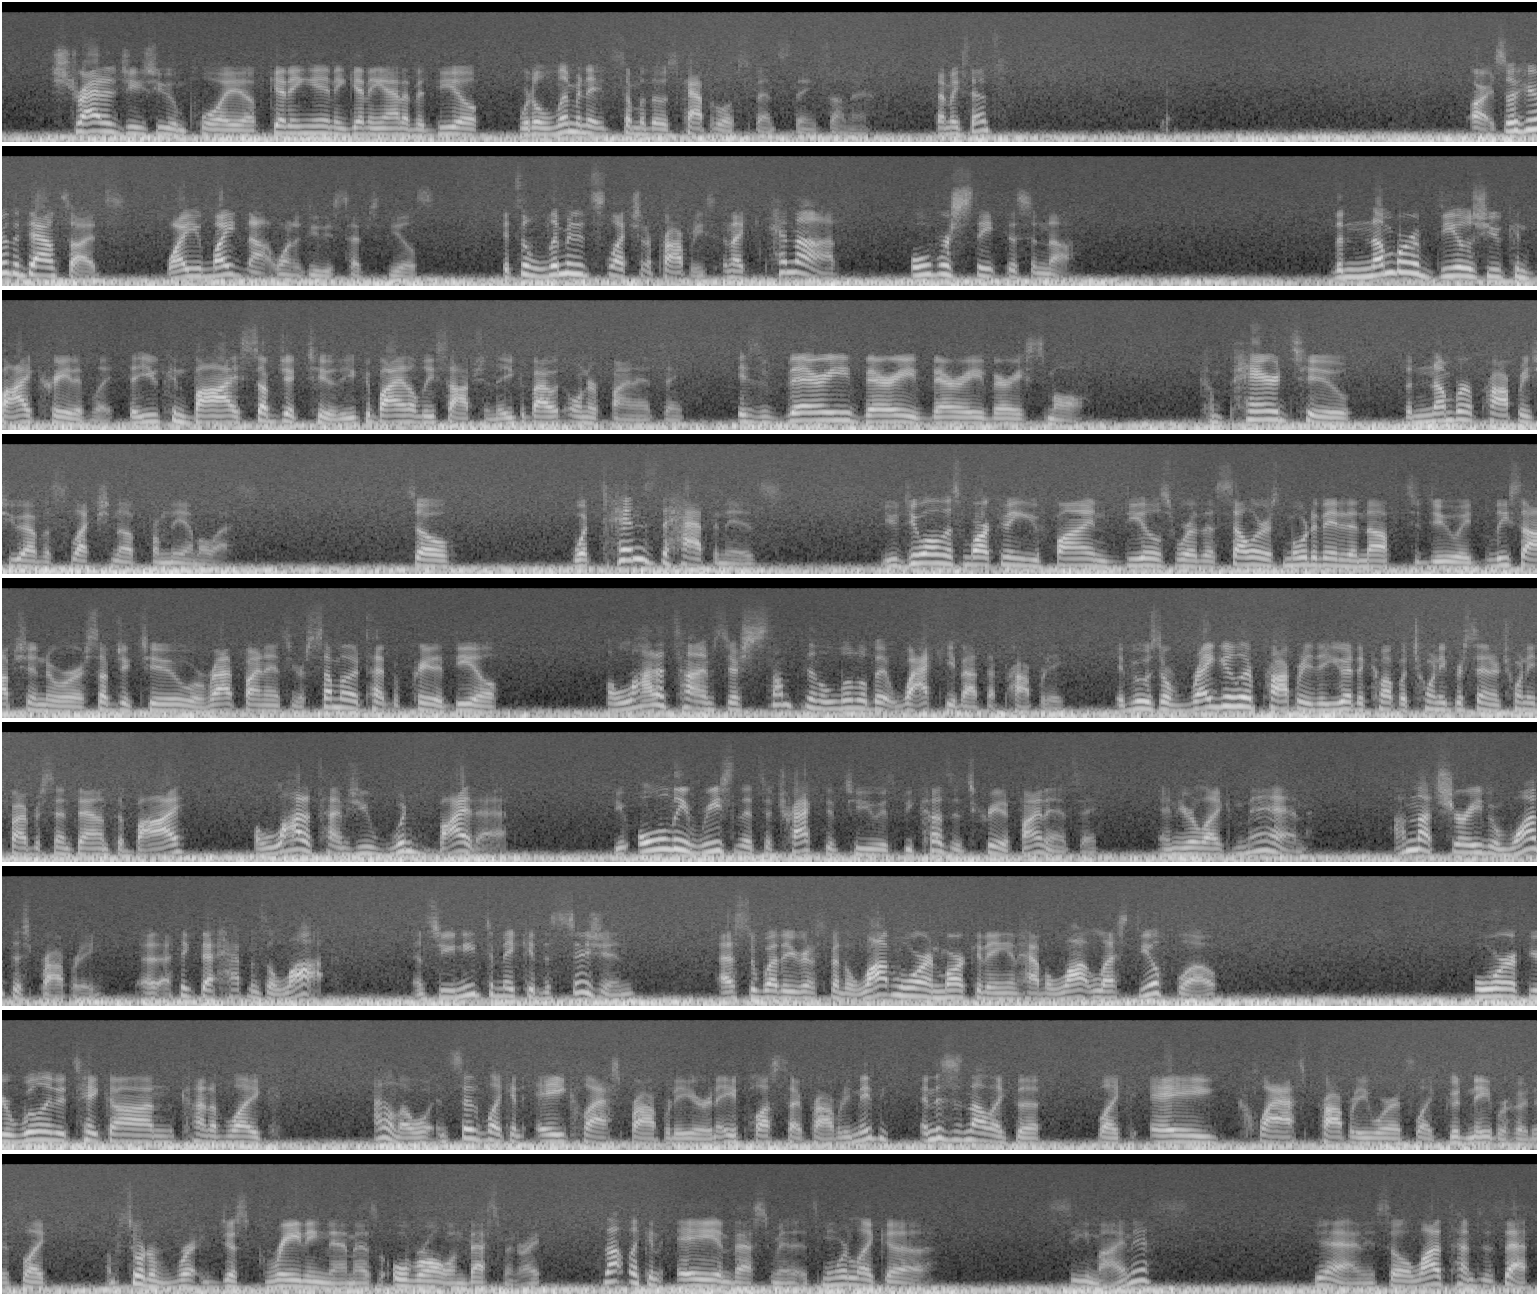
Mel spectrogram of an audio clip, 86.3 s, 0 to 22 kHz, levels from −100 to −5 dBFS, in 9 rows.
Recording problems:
hiss; noticeable; throughout; 15 dB below the speech
low rumble; faint; throughout; 20 dB below the speech

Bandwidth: 16.5 kHz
